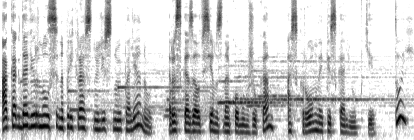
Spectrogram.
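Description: A woman's voice: sits low, animated, a little slow, over music. A woman narrating a children's storybook tale expressively.

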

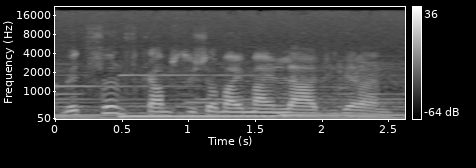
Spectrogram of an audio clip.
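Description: An actor playing an older neighbourhood shopkeeper in a radio drama, familiar, wry and obliging. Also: male voice, mid-range voice, a little fast, over loud music, close to an everyday voice. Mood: teasing, nostalgic.

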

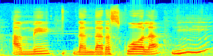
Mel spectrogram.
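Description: A woman's voice: lowish voice, big pitch swings, slow pace. An actress playing a vivacious, affected and flighty young woman in a radio drama, chattering. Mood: chatty, carefree. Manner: vivacious, affected, hops between subjects. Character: vivacious, flighty, artificially bubbly young Roman lower-middle-class woman. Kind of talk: theatrical radio drama monologue as interview.

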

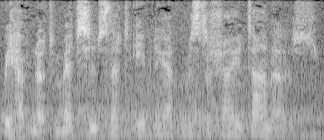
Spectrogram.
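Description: Over clear vehicle noise comes a courteous, reflective detective played by a man with a French-speaking Belgian accent. He phrases things formally and deliberately, yet his pitch moves in a lively way. It is a radio drama performance. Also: natural voice. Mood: courteous, probing. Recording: noisy vehicle ambience behind dialogue.

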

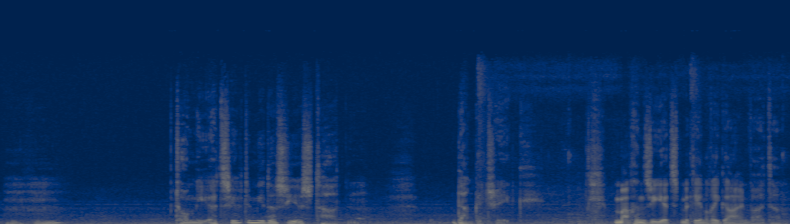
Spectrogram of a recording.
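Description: A petty, controlling store manager in a radio drama, with a deep, gravelly voice that swings widely in pitch. He gives orders in a clipped, patronizing way. A noisy background hums under the recording. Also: wildly swooping pitch, measured pace, long pauses, heavily acted. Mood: officious. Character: officious male store manager, middle-aged, petty. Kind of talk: German radio drama acting.

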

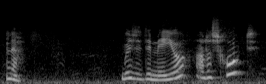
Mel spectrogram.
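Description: Female team leader, high voice, brisk, practical, conversational radio drama delivery. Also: sing-song, a bit bright, a little hiss or hum. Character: businesslike female team leader at a welfare office. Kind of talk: naturalistic radio drama acting.

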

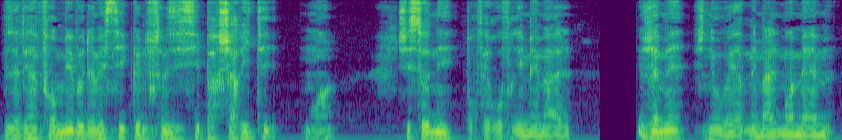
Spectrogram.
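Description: A man's voice: fairly low pitch, moderate pace, warm tone, slightly rough. A man voicing a proud, distraught noblewoman, a widow who complains in haughty, tearful exclamations, as in an audiobook. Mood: aggrieved, tearful.

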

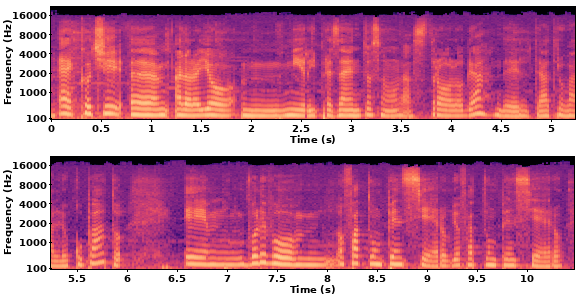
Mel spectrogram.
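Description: A woman's voice: mid-range voice, moderate pace, dark tone, soft background music, natural voice. A woman playing a theatre's resident astrologer on radio, hesitantly and earnestly giving listeners cosmic love advice. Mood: mock-serious, instructive.

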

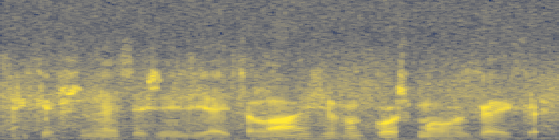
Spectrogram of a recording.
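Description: A man's voice: sits low, fairly quick. A man playing an easygoing, evasive policeman and husband, hesitant and placating, in a Dutch radio drama. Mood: hushed anticipation. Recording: hissy old radio play recording.

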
